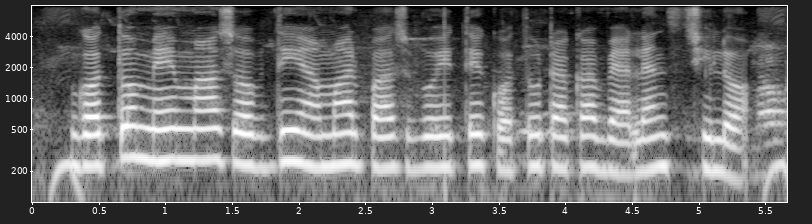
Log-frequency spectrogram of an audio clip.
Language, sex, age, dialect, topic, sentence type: Bengali, female, 18-24, Jharkhandi, banking, question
